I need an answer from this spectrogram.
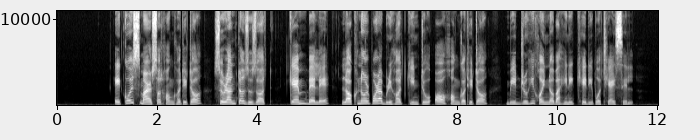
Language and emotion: Assamese, neutral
